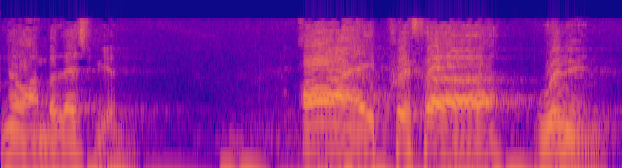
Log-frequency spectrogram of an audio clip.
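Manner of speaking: slow, emphatic imitated Eastern European accent. Preacher quotes the passenger's declaration, slow Eastern European accent. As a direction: mimic a Polish woman declaring it slowly. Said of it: "Eastern European accent".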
